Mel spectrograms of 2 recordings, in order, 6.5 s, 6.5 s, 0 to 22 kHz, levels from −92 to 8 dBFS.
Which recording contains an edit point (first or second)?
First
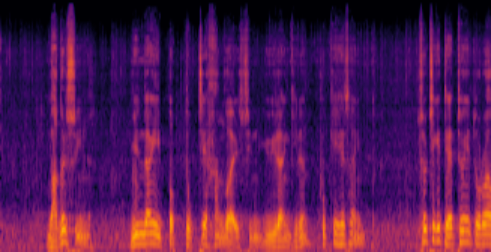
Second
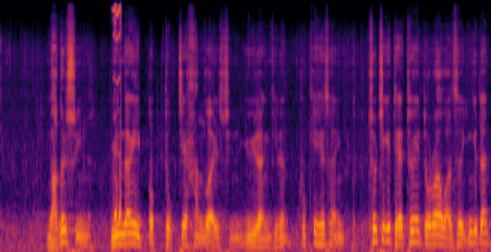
second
